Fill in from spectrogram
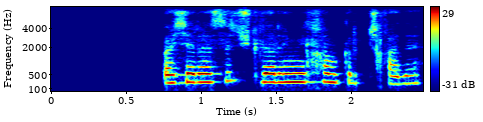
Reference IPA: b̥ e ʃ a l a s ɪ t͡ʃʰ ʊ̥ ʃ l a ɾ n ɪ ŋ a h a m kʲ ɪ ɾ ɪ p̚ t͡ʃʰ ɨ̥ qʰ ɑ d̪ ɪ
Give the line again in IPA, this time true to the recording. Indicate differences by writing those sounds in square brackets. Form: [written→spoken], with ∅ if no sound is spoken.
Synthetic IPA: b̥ [e→a] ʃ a [l→ɾ] a s ɪ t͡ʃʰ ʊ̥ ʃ l a ɾ n ɪ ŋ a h a m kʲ ɪ ɾ ɪ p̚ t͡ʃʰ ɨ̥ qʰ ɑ d̪ ɪ

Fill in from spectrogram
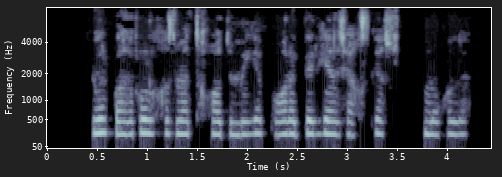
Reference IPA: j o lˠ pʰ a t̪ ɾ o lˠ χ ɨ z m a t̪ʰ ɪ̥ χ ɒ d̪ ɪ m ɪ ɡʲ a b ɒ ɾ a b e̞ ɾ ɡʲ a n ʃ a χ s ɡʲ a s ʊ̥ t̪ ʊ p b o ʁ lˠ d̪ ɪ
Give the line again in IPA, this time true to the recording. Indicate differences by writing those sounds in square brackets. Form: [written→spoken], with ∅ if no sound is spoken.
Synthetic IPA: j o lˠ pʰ a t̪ ɾ o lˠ χ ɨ z m a t̪ʰ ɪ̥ χ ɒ d̪ ɪ m ɪ ɡʲ a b ɒ ɾ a b e̞ ɾ ɡʲ a n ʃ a χ s ɡʲ a s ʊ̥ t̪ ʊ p [b→m] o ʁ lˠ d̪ ɪ

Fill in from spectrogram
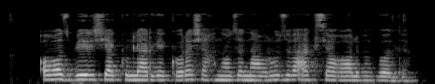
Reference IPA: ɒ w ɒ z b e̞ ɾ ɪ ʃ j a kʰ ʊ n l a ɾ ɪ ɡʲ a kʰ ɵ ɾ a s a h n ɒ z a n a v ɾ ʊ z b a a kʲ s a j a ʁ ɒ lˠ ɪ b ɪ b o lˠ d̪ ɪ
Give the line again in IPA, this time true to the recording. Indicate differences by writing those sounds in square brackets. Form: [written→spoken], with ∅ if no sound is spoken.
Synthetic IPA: ɒ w ɒ z b e̞ ɾ ɪ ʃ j a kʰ ʊ n l a ɾ ɪ ɡʲ a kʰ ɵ ɾ a [s→ʃ] a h n ɒ z a n a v ɾ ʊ z [b→v] a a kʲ s [a→i] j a ʁ ɒ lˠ ɪ b ɪ b o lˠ d̪ ɪ

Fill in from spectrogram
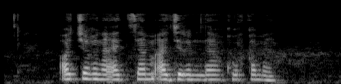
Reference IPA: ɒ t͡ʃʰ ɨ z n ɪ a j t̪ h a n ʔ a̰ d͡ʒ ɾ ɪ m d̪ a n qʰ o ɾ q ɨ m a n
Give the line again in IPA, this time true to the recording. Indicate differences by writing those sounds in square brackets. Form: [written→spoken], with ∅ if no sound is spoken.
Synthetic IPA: ɒ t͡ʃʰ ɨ [z→ʁ] n ɪ a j t̪ [h→s] a [n→m] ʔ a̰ d͡ʒ ɾ ɪ m d̪ a n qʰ o ɾ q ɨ m a n

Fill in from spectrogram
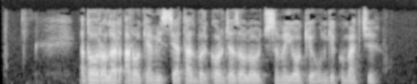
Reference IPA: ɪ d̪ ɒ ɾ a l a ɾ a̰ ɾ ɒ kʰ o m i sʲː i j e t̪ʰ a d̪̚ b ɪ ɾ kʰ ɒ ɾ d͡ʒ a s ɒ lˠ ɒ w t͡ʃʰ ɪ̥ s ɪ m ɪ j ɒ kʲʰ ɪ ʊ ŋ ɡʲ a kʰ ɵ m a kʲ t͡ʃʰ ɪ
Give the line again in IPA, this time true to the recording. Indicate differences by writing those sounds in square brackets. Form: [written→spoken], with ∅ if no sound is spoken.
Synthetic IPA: ɪ d̪ ɒ ɾ a l a ɾ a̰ ɾ ɒ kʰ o m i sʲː i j [e→a] t̪ʰ a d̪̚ b ɪ ɾ kʰ ɒ ɾ d͡ʒ a [s→z] ɒ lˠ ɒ w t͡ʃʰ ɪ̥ s ɪ m ɪ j ɒ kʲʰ ɪ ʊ ŋ ɡʲ a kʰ ɵ m a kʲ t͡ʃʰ ɪ

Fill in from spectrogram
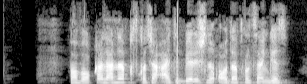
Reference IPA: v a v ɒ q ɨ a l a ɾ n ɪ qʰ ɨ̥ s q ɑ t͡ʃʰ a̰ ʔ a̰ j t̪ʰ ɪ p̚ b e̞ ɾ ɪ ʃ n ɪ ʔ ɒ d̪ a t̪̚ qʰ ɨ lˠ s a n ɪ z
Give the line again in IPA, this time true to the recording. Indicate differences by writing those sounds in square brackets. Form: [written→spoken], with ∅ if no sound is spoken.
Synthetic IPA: v a v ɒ q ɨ a l a ɾ n ɪ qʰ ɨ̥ s q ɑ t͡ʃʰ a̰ ʔ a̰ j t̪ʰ ɪ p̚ b e̞ ɾ ɪ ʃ n ɪ ʔ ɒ d̪ a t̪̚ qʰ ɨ lˠ s a [n→ŋ] ɪ z

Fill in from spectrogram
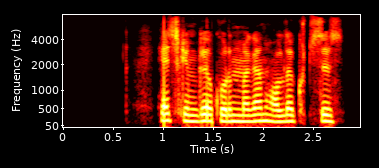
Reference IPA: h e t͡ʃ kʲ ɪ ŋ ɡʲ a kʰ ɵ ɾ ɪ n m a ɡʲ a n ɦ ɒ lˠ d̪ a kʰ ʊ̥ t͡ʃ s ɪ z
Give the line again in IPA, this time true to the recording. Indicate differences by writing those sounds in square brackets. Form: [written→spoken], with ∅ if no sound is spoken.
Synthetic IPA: h e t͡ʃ kʲ ɪ [ŋ→m] ɡʲ a kʰ ɵ ɾ ɪ n m a ɡʲ a n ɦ ɒ lˠ d̪ a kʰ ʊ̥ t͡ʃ s ɪ z

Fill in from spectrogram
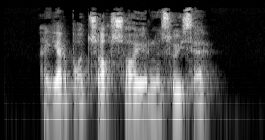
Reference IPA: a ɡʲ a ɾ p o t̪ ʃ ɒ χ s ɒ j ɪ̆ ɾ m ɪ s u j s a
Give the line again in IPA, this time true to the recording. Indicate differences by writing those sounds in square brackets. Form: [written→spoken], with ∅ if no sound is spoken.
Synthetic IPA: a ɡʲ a ɾ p [o→ɒ] t̪ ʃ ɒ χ [s→ʃ] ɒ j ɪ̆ ɾ [m→n] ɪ s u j s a

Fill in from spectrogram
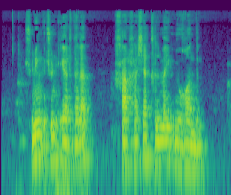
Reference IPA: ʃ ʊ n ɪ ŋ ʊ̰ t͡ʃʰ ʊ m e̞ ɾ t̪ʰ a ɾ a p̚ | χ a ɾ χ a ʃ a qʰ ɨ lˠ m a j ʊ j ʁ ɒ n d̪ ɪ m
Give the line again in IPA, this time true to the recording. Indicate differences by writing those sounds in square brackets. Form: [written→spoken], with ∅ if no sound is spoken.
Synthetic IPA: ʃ ʊ n ɪ ŋ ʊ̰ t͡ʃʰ ʊ [m→n] e̞ ɾ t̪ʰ a [ɾ→l] a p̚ | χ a ɾ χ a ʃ a qʰ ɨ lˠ m a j ʊ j ʁ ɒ n d̪ ɪ m

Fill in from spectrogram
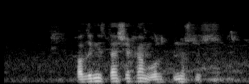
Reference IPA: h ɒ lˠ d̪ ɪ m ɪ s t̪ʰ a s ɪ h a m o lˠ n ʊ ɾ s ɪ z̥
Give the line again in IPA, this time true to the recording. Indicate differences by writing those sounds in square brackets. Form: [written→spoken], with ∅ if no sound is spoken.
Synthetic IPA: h ɒ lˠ d̪ ɪ [m→ŋ] ɪ [s→z] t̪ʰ a [s→ʃ] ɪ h a m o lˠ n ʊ ɾ s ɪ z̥

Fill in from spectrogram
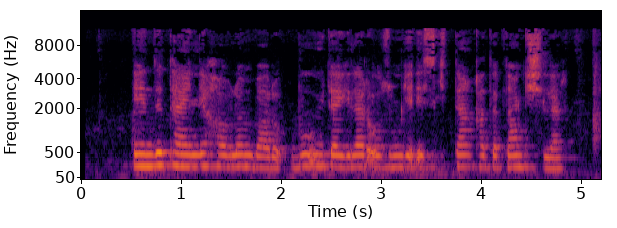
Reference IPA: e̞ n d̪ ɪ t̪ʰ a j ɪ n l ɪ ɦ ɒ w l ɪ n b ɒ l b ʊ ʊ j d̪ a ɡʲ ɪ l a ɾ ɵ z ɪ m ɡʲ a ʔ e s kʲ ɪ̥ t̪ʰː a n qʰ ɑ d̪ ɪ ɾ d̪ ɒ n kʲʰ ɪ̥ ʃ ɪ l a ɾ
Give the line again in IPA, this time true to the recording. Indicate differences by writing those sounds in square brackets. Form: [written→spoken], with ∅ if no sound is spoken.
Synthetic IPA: e̞ n d̪ ɪ t̪ʰ a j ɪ n l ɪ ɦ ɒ w l ɪ [n→m] b ɒ [l→ɾ] b ʊ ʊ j d̪ a ɡʲ ɪ l a ɾ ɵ z ɪ m ɡʲ a ʔ e s kʲ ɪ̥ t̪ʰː a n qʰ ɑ d̪ ɪ ɾ d̪ ɒ n kʲʰ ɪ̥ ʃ ɪ l a ɾ

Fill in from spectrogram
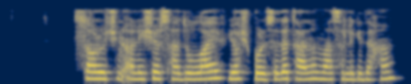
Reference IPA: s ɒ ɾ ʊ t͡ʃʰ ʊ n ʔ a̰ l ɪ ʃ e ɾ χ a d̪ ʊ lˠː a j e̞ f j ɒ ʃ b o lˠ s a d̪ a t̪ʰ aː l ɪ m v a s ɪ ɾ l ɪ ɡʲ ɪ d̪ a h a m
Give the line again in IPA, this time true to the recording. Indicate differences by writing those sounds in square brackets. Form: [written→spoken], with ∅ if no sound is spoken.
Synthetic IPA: s ɒ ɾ ʊ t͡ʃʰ ʊ n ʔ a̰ l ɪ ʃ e ɾ [χ→s] a d̪ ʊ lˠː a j e̞ f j ɒ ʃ b o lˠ s a d̪ a t̪ʰ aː l ɪ m v a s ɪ ɾ l ɪ ɡʲ ɪ d̪ a h a m

